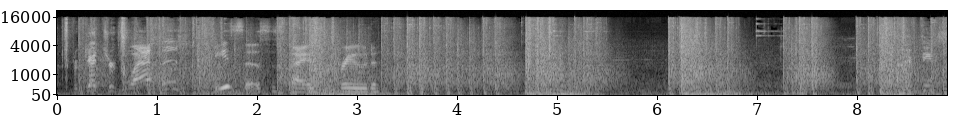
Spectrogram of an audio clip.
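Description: A pistol fires shots with loud bangs.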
